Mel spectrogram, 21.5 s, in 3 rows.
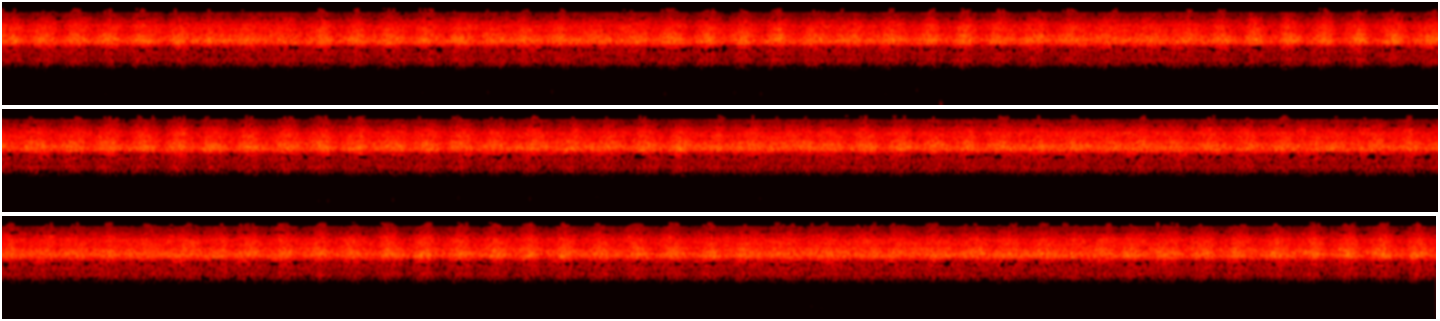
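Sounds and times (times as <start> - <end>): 
cicadas buzzing in a forest chorus: 0.0 - 21.5.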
